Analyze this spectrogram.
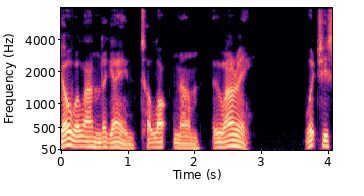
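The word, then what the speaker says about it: Uamh: Loch Eelt, and overland again to Loch Nan Uari, which is spelled U-A-M-H, and is Gaelic for cave.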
